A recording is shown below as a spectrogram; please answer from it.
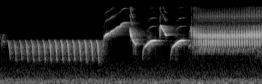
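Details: Canary delivering a brief gacor phrase: a fast pulsed trill, three swooping whistled notes, then a harsh buzzy roll.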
